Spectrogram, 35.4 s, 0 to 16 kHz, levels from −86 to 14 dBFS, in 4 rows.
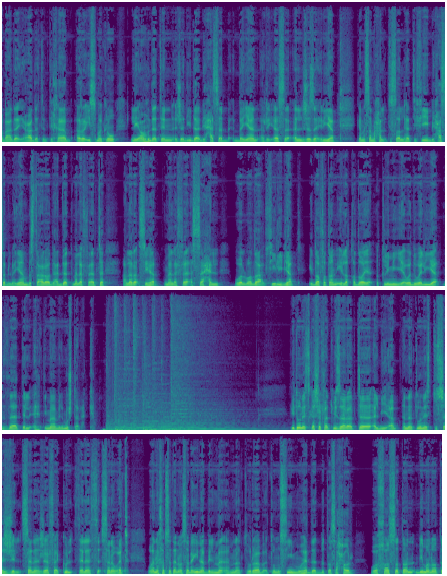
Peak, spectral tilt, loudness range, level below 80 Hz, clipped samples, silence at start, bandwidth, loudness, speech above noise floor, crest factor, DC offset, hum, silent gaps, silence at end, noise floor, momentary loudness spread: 0 dBFS; -5.5 dB/octave; 5 LU; -38 dBFS; under 0.1%; 0 s; 16 kHz; -15 LUFS; 33 dB; 16 dB; under 0.1%; none; none; 0 s; -48 dBFS; 12 LU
